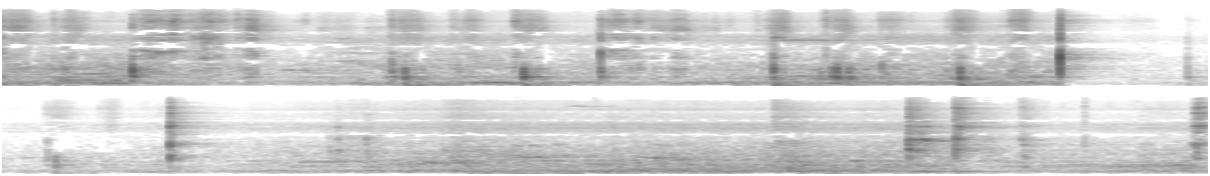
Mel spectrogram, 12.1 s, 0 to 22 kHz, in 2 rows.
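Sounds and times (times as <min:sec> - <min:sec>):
metal spatula scraping steel bowl: 0:00.0 - 0:05.3.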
